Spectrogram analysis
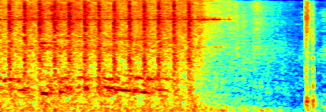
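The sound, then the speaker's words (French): A huge machine gun fires a loud, fast, evenly spaced stream of shots for about a second and a half, then cuts off. A couple of short sharp knocks follow near the end. “c'est surtout l'énorme mitrailleuse qui nous a sauvés”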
